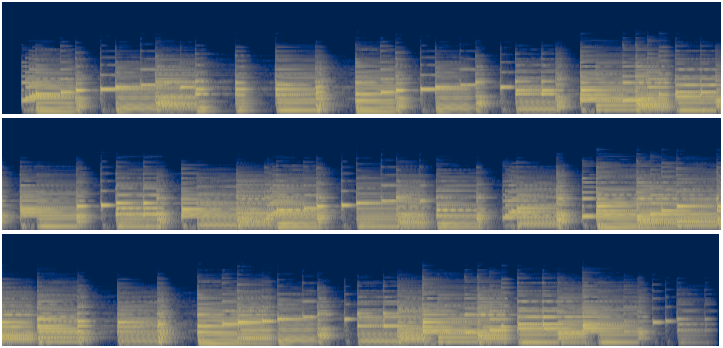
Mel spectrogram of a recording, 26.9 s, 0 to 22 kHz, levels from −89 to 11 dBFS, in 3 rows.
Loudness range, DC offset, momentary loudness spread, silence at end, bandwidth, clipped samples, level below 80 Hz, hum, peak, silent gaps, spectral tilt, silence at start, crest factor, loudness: 2 LU; under 0.1%; 7 LU; 0.1 s; 5.6 kHz; under 0.1%; -36 dBFS; none; 0 dBFS; none; -10 dB/octave; 0.25 s; 16 dB; -17 LUFS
